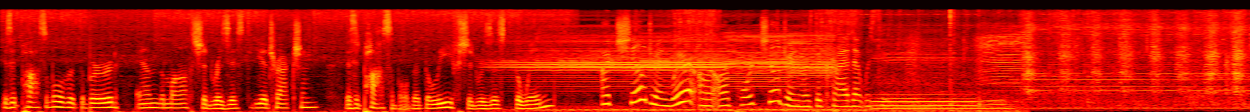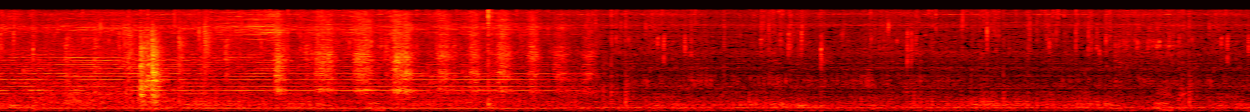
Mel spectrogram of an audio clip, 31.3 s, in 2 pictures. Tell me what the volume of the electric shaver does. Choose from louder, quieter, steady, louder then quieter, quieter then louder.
quieter.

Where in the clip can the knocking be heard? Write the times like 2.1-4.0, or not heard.
not heard.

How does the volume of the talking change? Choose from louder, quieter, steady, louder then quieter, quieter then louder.
steady.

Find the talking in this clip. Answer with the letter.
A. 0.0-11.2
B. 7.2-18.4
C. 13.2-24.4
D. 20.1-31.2
A.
